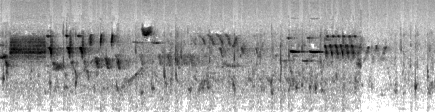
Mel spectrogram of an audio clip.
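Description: Faint birds chirping, with several runs of quick repeated high chirps and trills.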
